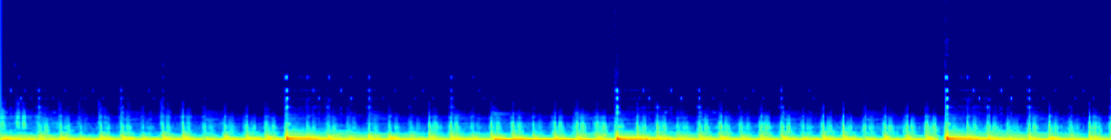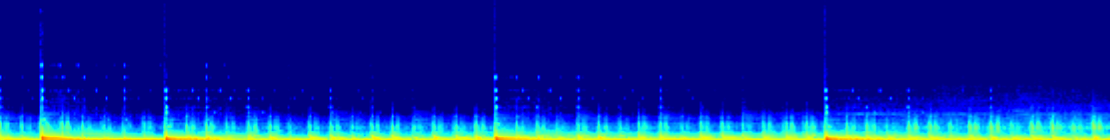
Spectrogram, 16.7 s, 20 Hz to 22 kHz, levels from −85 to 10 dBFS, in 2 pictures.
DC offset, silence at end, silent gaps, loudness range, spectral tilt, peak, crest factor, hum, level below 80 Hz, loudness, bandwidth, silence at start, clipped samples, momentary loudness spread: under 0.1%; 0 s; none; 3 LU; -9.5 dB/octave; -4 dBFS; 18 dB; none; -26 dBFS; -24 LUFS; 8.4 kHz; 0 s; under 0.1%; 7 LU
